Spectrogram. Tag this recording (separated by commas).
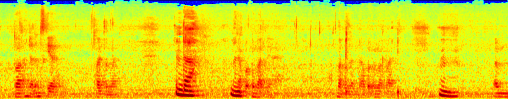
Speech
